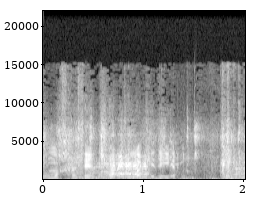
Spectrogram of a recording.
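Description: Indistinct voices talking, with a few short knocks.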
